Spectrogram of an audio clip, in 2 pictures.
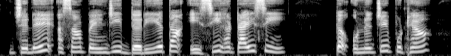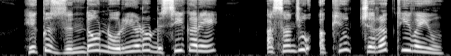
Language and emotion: Sindhi, surprised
